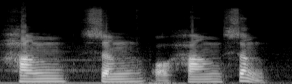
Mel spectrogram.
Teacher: If you can notice previously I say this word handsome, they will neglect the N sound and just say it as hāng shèng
